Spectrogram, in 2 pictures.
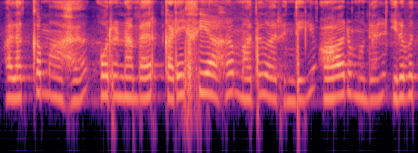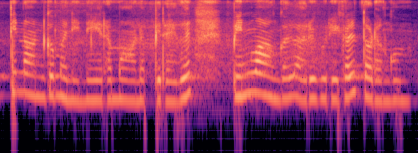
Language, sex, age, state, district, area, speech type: Tamil, female, 45-60, Tamil Nadu, Madurai, urban, read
